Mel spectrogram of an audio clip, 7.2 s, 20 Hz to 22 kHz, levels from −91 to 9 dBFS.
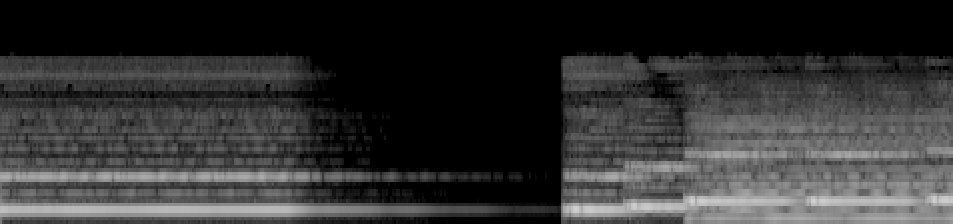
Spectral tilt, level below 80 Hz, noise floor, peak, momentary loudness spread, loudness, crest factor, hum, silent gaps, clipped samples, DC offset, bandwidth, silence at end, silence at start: -7.5 dB/octave; -68 dBFS; -72 dBFS; -6 dBFS; 5 LU; -20 LUFS; 14 dB; none; none; under 0.1%; under 0.1%; 7.8 kHz; 0 s; 0 s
